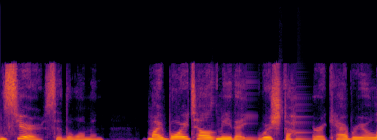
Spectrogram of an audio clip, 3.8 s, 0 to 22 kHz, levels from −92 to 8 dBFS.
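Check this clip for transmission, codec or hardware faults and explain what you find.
There is one transmission fault, heard while the speech passes through an Opus call path that otherwise carries it cleanly.

Repeated packet loss (robotic sound), 2.11 to 3.14 s: four gaps, the longest 155 ms, each patched by stretching the previous sound, so about a third of that second sounds buzzy and robotic. Unlike a single dropout, the holes recur in quick succession.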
